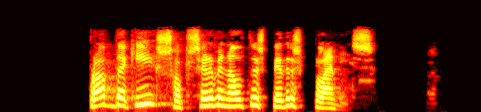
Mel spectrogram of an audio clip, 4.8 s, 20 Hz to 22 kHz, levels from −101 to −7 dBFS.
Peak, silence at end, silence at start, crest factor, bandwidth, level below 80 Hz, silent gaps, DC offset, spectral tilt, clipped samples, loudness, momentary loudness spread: -2 dBFS; 1.1 s; 0.9 s; 16 dB; 8 kHz; -66 dBFS; none; under 0.1%; -2.5 dB/octave; under 0.1%; -17 LUFS; 7 LU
